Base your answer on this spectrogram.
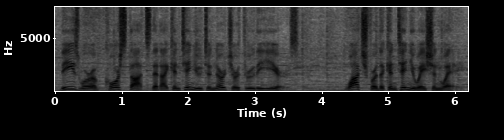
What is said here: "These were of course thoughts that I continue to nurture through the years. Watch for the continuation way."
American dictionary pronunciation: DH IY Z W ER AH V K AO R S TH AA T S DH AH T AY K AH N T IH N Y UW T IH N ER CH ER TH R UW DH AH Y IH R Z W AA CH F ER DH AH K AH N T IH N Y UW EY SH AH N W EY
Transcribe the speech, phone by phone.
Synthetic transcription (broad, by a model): DH IY Z W ER AH V K AO R S TH AA T S DH AH T AY K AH N T IH N Y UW T IH N ER CH ER TH R UW DH AH Y IH R Z W AA CH F ER DH AH K AH N T IH N Y UW EY SH AH N W EY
